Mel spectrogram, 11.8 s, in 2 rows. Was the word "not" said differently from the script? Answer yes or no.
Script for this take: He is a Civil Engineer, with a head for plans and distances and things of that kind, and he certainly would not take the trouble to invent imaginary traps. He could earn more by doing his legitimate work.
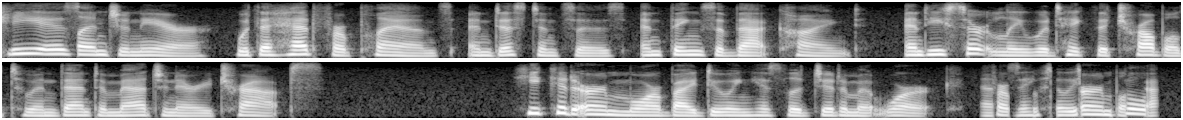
yes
